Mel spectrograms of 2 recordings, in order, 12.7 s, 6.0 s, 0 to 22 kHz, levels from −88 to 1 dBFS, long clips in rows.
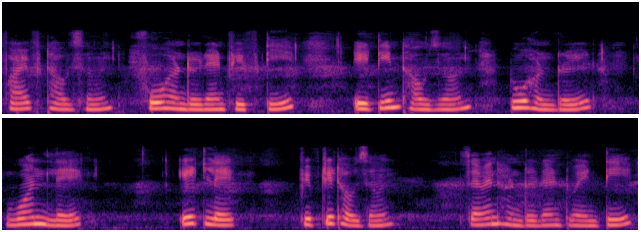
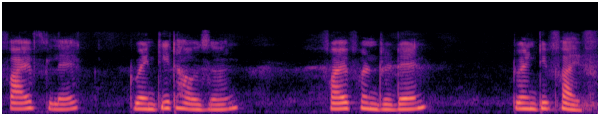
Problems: constant background noise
